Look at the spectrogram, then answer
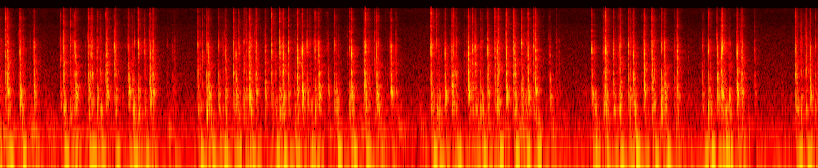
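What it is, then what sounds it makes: Plastic membrane keyboard. A ROYCHE Disney Mickey Mouse plastic retro membrane keyboard with round keycaps is typed on continuously with fingertips. Bursts of quick, soft clicky keystrokes with a bright edge come in runs, separated by brief pauses. A faint low hum sits underneath.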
